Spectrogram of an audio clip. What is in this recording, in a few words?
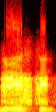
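Speech Sound Russian; DCS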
